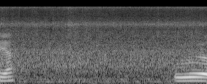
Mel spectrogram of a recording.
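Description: Steady, even rush of a shallow river flowing over its bed, with a man's voice briefly at the start and again near the end.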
